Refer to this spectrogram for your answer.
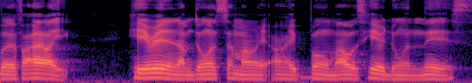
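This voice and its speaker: On a very clean recording with a silent background, a man with an ordinary speaking voice and medium pitch speaks at a fairly quick pace with fairly even intonation. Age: 20s. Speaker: solo podcaster. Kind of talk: casual monologue. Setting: home recording with headphones. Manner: informal, rambling with fillers.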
